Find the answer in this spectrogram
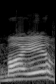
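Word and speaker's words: Miami: a thrill to be here at Neo in miam right did I say it right come on I want to hear it miam right yeah okay I've been practicing that for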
